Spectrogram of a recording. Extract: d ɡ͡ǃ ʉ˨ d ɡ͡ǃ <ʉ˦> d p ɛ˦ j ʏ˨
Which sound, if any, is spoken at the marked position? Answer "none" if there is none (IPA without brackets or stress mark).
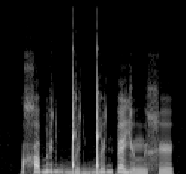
ʉ˦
